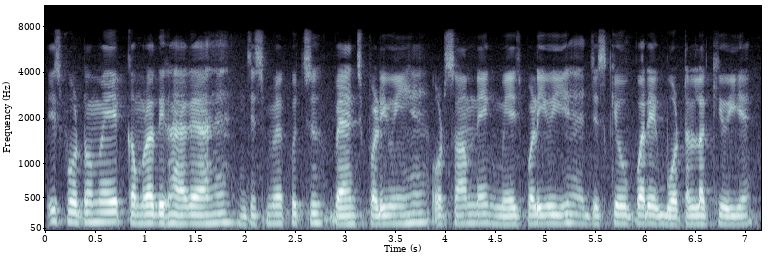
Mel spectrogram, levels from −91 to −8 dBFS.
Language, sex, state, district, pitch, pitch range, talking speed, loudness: Hindi, male, Uttar Pradesh, Shamli, 125 Hz, 120-130 Hz, 235 wpm, -18 LUFS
